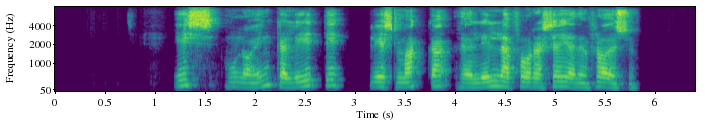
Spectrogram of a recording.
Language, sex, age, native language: Icelandic, female, 60-69, Icelandic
